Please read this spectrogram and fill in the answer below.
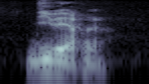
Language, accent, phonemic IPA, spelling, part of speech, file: French, France, /di.vɛʁʒ/, diverge, verb, LL-Q150 (fra)-diverge.wav
- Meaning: inflection of diverger: 1. first/third-person singular present indicative/subjunctive 2. second-person singular imperative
